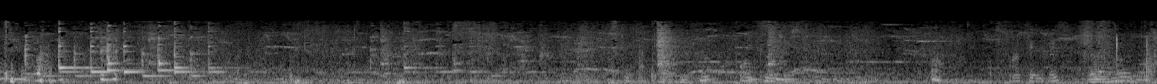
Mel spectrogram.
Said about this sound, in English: Yeah, that's the what do you call it? That's the phone call.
